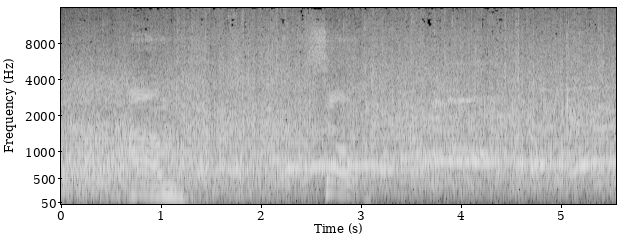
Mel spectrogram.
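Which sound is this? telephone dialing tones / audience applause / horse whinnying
audience applause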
